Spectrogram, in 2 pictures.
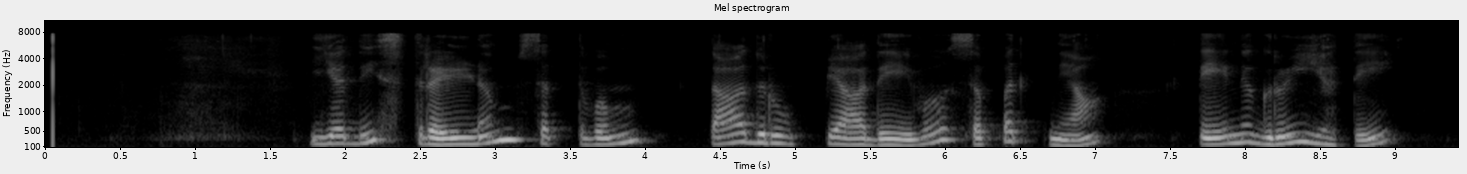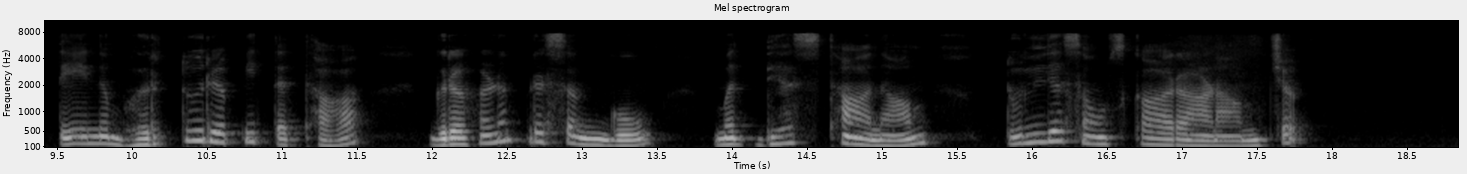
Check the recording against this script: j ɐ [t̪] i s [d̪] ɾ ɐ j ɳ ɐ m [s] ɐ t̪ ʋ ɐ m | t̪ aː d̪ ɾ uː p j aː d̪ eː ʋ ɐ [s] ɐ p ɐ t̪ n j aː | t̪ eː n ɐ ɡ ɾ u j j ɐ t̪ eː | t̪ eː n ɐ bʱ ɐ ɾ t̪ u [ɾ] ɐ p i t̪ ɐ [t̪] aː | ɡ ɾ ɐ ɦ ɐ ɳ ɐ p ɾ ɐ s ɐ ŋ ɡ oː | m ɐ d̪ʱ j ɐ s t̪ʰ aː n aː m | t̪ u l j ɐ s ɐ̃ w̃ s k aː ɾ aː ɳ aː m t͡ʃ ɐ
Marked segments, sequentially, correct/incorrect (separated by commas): incorrect, incorrect, correct, correct, correct, incorrect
